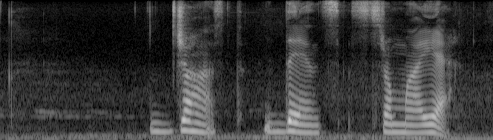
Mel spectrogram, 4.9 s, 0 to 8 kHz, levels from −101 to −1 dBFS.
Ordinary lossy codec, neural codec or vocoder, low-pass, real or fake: none; none; none; real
